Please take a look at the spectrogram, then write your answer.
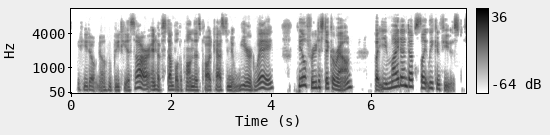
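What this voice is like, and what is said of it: Anglo-Canadian accent. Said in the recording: “If you can't tell by my voice, I'm Anglo-Canadian ... a heavy Canadian accent”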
